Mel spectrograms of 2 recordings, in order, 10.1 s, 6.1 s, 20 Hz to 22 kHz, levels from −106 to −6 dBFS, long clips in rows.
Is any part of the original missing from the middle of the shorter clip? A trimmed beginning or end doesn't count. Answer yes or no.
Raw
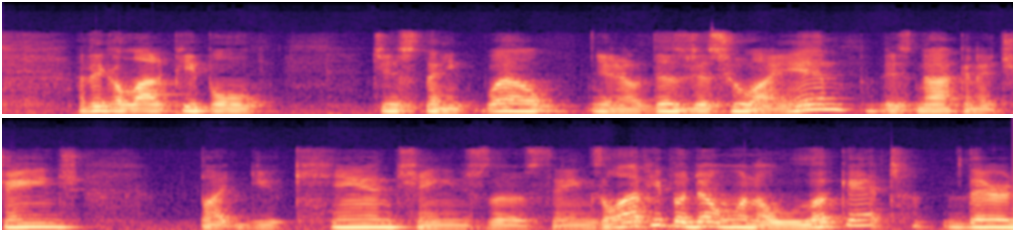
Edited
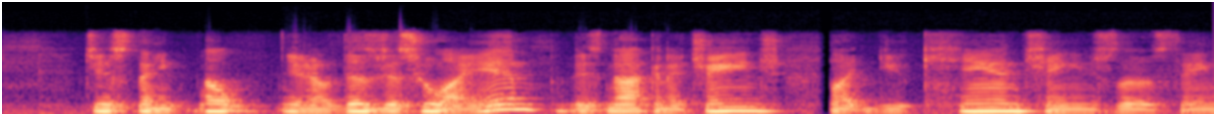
yes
